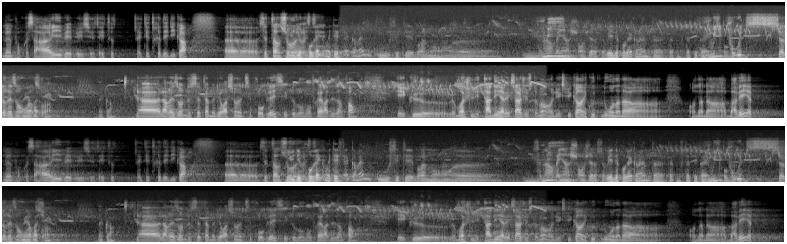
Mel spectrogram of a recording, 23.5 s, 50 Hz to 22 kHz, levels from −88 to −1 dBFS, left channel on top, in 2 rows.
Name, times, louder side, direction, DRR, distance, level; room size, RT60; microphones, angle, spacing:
voice 1, 0.0-1.7 2.0-4.8 7.8-8.5 10.4-12.5 13.7-23.0, left 8 dB, 85° left, 17 dB, 0.5 m, -29 dB
voice 2, 4.2-7.5 8.0-11.0 12.0-12.5 13.2-13.4, right 1 dB, 20° right, 13 dB, 0.6 m, -32 dB
sound 1, 5.1-19.9, left 8 dB, 30° left, 0.4 m, -36 dB
18.0 x 16.0 x 9.9 m, 2.6 s
head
